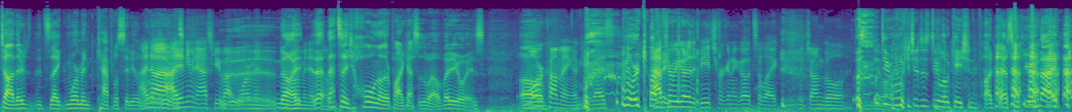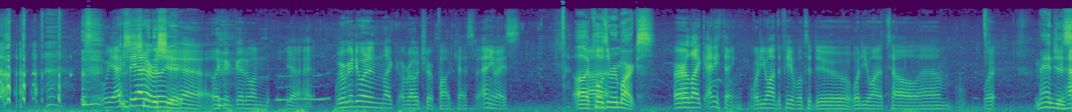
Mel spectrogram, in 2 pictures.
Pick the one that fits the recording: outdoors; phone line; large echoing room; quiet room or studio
outdoors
